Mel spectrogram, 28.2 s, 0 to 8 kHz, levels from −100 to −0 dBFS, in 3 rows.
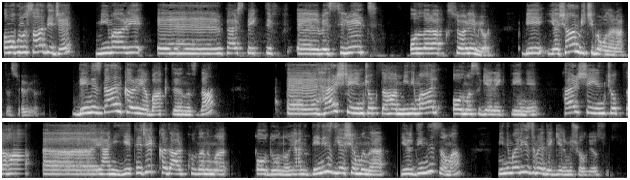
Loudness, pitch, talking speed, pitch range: -21 LUFS, 245 Hz, 100 wpm, 220-275 Hz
